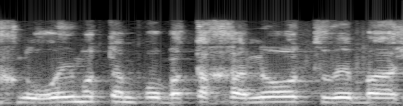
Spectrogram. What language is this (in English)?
Hebrew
